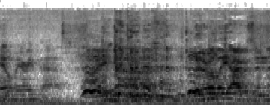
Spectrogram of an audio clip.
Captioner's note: audience laughing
